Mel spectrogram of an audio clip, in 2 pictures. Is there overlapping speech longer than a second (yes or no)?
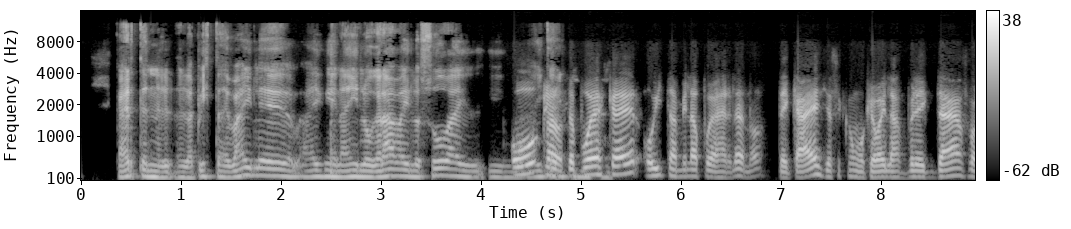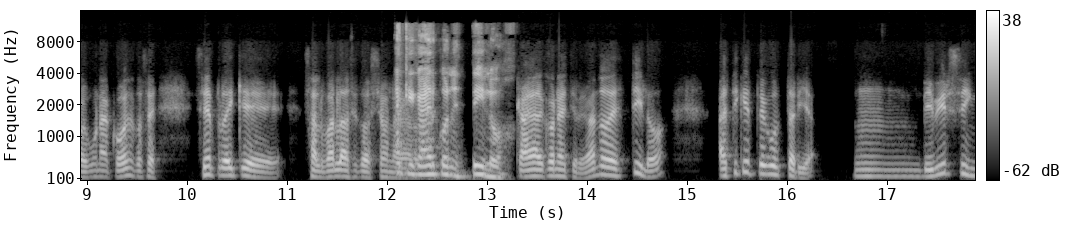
no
